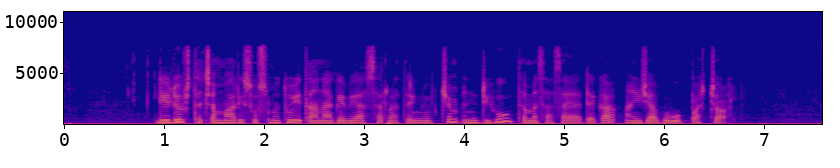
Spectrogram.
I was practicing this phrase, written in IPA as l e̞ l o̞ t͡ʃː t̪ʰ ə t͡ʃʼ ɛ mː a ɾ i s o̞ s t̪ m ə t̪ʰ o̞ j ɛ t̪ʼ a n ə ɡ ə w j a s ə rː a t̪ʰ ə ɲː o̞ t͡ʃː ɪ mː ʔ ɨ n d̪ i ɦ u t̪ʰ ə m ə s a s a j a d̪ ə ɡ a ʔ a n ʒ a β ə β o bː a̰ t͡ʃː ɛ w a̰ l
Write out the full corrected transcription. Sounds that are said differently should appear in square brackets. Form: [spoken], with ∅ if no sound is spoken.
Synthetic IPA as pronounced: l e̞ l o̞ t͡ʃː t̪ʰ ə t͡ʃʼ ɛ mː a ɾ i s o̞ s t̪ m ə t̪ʰ o̞ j ɛ t̪ʼ a n [a] ɡ ə [β] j a s ə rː a t̪ʰ ə ɲː o̞ t͡ʃː ɪ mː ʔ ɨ n d̪ i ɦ u t̪ʰ ə m ə s a s a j a d̪ ə ɡ a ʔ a n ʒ a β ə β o bː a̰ t͡ʃː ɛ w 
